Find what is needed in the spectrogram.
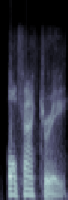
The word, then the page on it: olfactory: American English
